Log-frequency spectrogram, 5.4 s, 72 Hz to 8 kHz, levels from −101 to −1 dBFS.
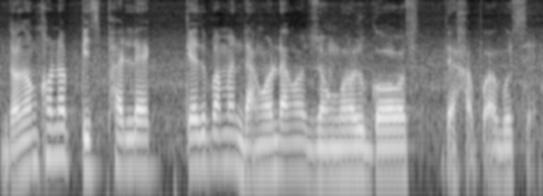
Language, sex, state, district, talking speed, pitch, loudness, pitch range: Assamese, male, Assam, Sonitpur, 110 wpm, 130 Hz, -16 LUFS, 120-150 Hz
